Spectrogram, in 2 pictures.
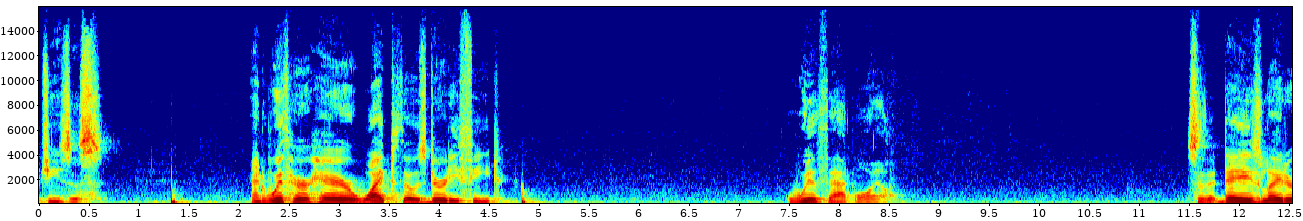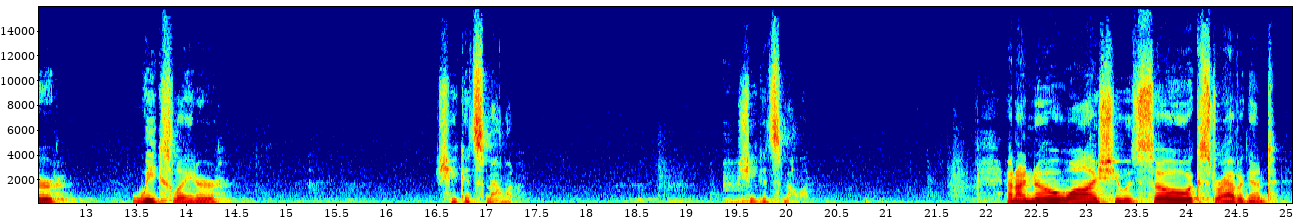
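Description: An elderly woman speaks slowly and calmly into a microphone, with pauses, in a large echoing room.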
